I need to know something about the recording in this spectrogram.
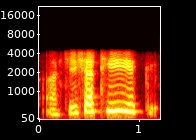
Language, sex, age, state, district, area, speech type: Kashmiri, female, 30-45, Jammu and Kashmir, Ganderbal, rural, conversation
